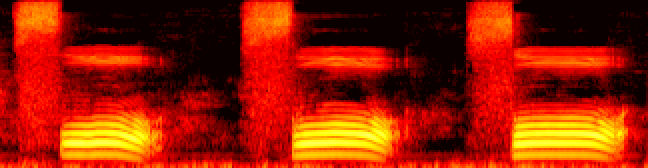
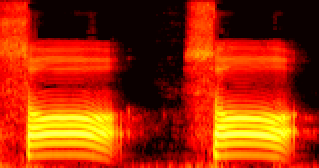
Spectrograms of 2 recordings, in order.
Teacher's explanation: pangkal lidah naik, bibirnya nggak perlu pakai monyong-monyong.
